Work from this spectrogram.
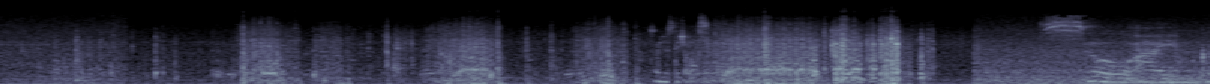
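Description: A sewing machine stitches along the elastic edge of a skirt in short, uneven bursts of whirring and clicking, close by, with pauses between the runs and a voice talking over parts of it.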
